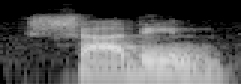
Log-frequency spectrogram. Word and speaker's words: স্বাধীন: না তক এখানে দেখুন স্বাধীন স্বাধীন বানানে এখানেও ব ফলা উচ্চারিত হলো না স্বাধীন দ্বাদশ আমরা কিন্তু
